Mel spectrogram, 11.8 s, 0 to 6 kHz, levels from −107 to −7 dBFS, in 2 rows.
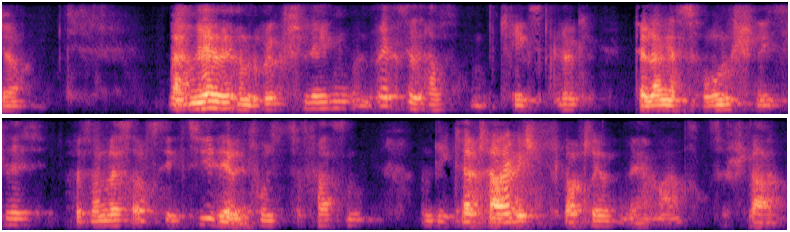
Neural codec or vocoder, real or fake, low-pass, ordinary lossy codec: codec, 16 kHz, 2 kbps, FreqCodec, smaller model; fake; 5.4 kHz; AAC, 32 kbps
